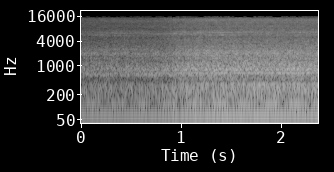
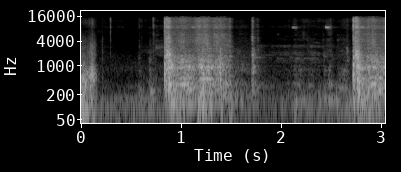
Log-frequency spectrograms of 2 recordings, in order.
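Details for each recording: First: Early-1960s Ford Falcon, believed 170 cu in inline six, first start in 16–17 years on fresh gas via temporary tank: smooth regular idle pulse, even, no valve train ticking. Normal idle. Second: Ford Falcon, believed 170 cu in inline six, first start in about 17 years with fresh battery and spark: two long bursts of steady cranking about four turns a second, no fire; crank no start from fuel starvation.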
